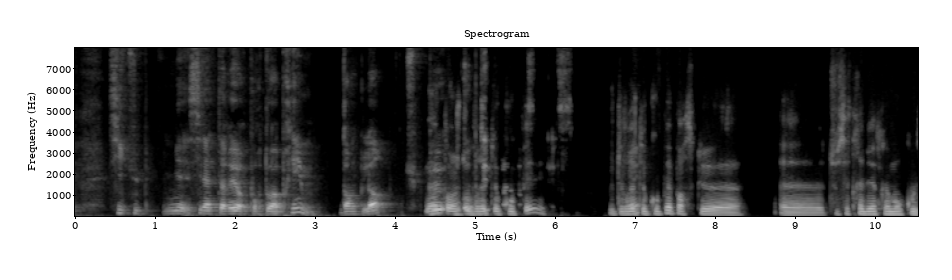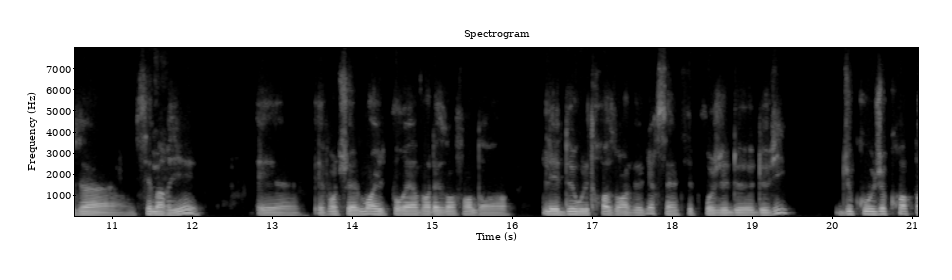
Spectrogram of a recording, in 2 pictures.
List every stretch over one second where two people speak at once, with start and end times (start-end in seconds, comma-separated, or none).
4.4-5.9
